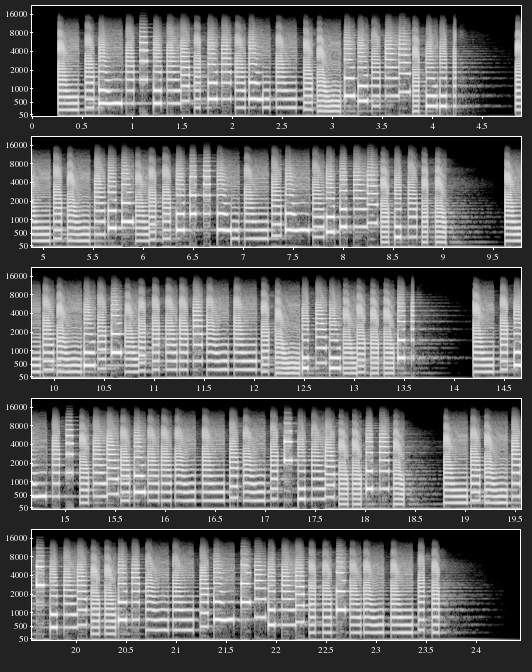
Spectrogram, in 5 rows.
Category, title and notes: Music > Solo instrument
Series of squawky synth notes that sound like a computer singing a boppy little tune to itself. Made with my MIDI controller, GarageBand, and BandLab. 120 bpm.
